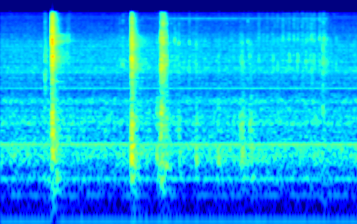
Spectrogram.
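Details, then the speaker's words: Mystery data recorder power-cycled with a VHS tape jammed, eject and rewind not working: scattered sharp clunks and clicks at uneven intervals over faint hum as the transport struggles; owner fears it is chewing the tape. "I saw the thing move oh that didn't sound good at all it was making weird noises clunky noises things like that"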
